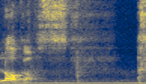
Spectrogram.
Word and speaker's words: logos: it most of persuasion with essos pathos and logos that's how those are pronounced um that had to do with credibility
